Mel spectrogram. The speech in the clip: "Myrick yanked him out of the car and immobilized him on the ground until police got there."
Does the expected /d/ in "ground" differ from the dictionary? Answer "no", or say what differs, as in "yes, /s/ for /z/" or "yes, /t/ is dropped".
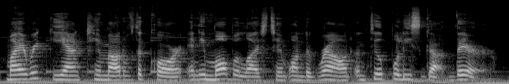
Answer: no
